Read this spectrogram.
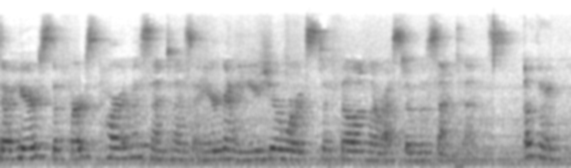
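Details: Adult woman speaking; Normal speech.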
